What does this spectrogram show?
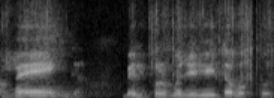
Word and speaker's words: mang: अच्छा, आप इस तरह बोलें MANG, इसको प्रोनाउंस करें। सर दोबारा करें। MANG, हाँ मैंग, बिल्कुल मुझे यही तवक्को थी, मैंग।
